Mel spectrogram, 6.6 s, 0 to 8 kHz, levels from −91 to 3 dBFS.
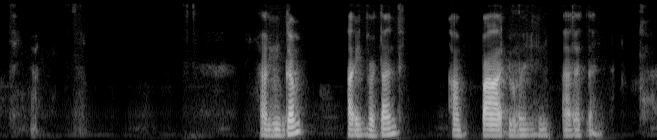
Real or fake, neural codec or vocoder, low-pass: fake; autoencoder, 22.05 kHz, a latent of 192 numbers a frame, VITS, trained on one speaker; 7.2 kHz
